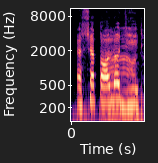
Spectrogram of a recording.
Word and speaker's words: eschatology: mali pronunciation ko ah esatology o escatology o hindi hindi iba yon eschatology or the study of the end of the world in Christian doctrine.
